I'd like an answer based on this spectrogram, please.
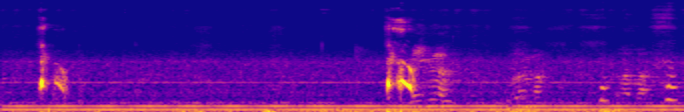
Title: baby hiccups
